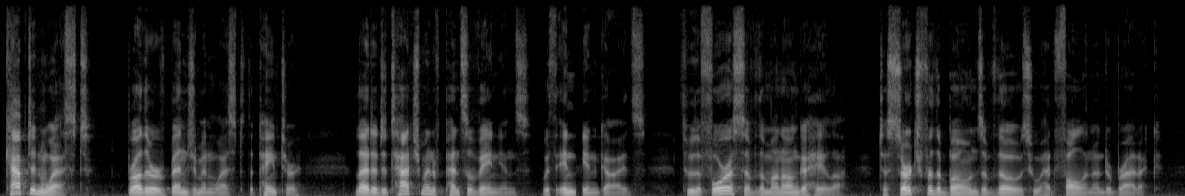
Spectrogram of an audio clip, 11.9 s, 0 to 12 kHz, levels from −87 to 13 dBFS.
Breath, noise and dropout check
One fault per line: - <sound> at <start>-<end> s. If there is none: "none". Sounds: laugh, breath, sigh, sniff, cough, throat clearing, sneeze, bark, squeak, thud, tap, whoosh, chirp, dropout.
- dropout at 5.8-5.8 s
